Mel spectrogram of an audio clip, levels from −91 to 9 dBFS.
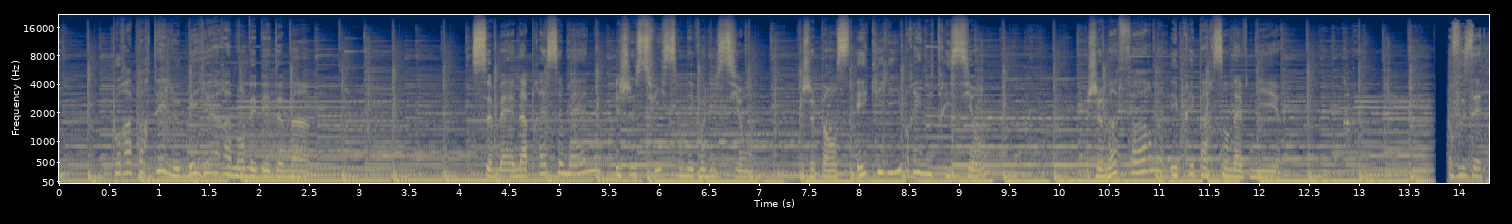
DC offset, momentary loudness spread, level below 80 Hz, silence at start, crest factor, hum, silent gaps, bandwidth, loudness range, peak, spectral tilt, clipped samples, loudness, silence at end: under 0.1%; 6 LU; -22 dBFS; 0 s; 16 dB; none; 13.80-13.86 s; over 20 kHz; 2 LU; 0 dBFS; -5 dB/octave; under 0.1%; -17 LUFS; 0 s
